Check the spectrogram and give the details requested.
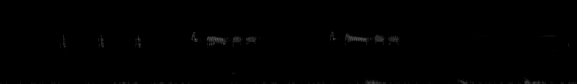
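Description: Faint songbirds calling: a few short high chirps, two quick trills, then two brief level whistles near the end.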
